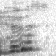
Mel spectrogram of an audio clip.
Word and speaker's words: Huth: Even though it sounds like a hoof, it's not pronounced with o's in there.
